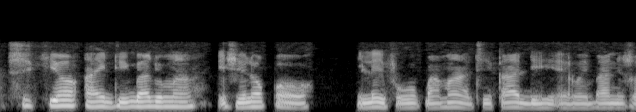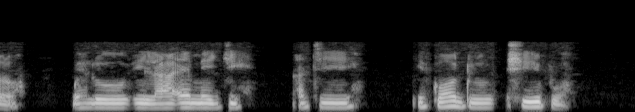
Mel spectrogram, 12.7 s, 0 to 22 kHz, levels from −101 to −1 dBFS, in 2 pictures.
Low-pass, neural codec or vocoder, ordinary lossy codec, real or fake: 5.4 kHz; none; none; real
